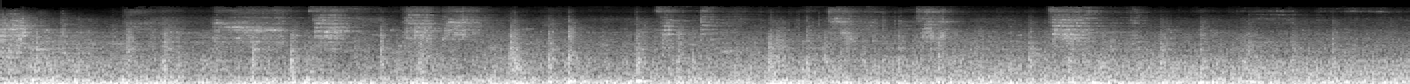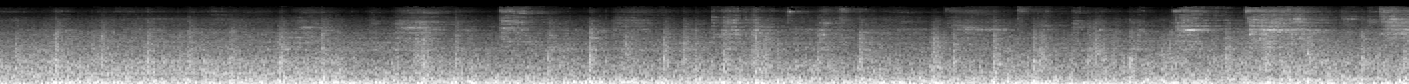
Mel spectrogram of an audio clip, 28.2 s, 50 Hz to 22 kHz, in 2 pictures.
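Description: Long container freight train of Koki flat wagons, hauled by a JR Freight EF210 electric locomotive, rolling past at close range: a steady rolling noise with constant clickety-clack of wheels over rail joints and a few brief high wheel squeals.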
